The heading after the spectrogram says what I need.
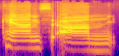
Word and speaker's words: Cannes: Yeah, it was my first cans, and you're actually doing a much better job than I am in pronouncing it the French way, can.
